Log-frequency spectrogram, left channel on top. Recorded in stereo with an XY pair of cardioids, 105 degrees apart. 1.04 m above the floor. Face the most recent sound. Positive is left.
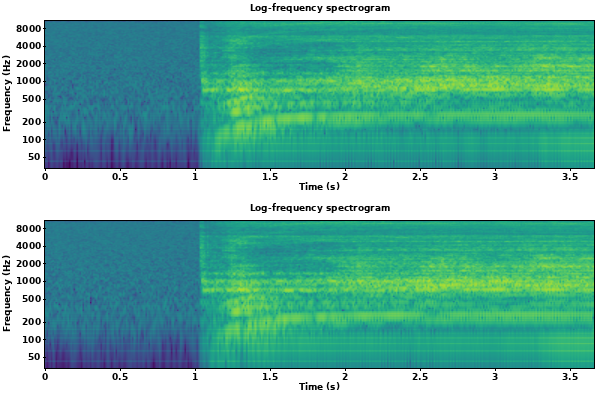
turn(degrees=10)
